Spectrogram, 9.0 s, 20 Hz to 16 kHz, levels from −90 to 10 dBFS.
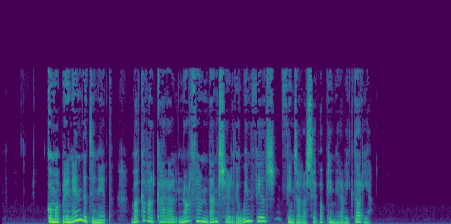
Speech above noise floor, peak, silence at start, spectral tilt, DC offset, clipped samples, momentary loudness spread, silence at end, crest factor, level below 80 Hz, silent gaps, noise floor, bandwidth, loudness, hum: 48 dB; -2 dBFS; 0.95 s; -5.5 dB/octave; under 0.1%; under 0.1%; 10 LU; 1.6 s; 18 dB; -54 dBFS; none; -66 dBFS; 11.5 kHz; -18 LUFS; none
